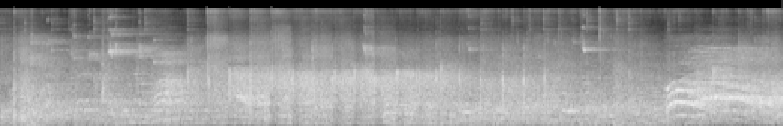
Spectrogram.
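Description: Busy table tennis hall: scattered knocks of ping-pong balls on tables and rackets over a steady hubbub of many voices, with voices growing louder near the end.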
